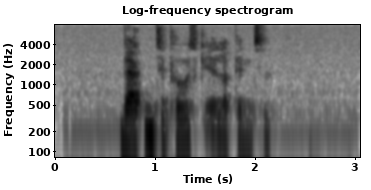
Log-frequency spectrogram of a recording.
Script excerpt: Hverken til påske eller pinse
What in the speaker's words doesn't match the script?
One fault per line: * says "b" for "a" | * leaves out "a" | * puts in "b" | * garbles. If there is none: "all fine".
all fine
